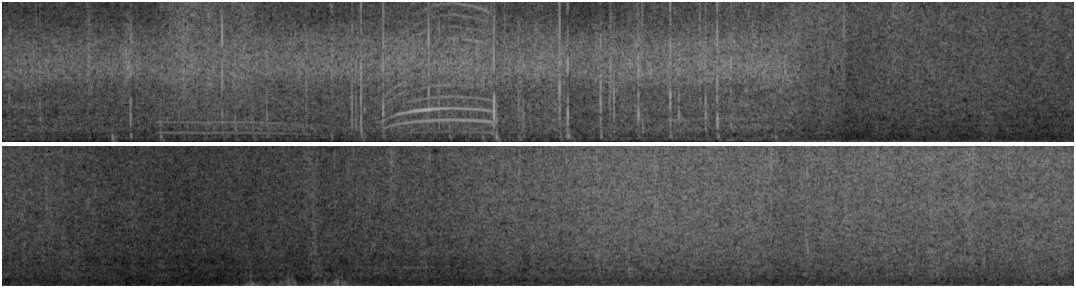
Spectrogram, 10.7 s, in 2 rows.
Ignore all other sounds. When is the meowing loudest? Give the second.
2 s.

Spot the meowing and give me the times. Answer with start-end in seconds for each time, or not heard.
0.8-2.5, 6.3-7.2.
